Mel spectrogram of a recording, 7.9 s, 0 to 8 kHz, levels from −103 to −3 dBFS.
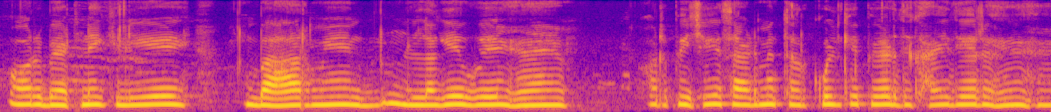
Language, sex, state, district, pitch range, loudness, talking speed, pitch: Hindi, male, Gujarat, Valsad, 195-215 Hz, -15 LUFS, 150 wpm, 205 Hz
